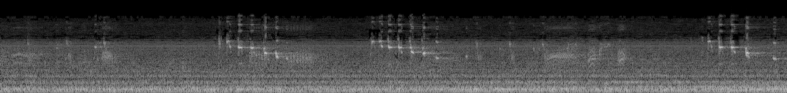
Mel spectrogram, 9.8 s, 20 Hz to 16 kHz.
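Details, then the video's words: Eagle at its nest territory on Hornby Island, July 31, trilling before hopping to another branch: short bursts of thin, high, descending chittering notes every few seconds over a steady low hum. "more trills; eagle hops to another branch"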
